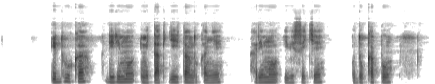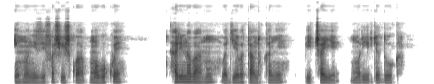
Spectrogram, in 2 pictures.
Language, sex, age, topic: Kinyarwanda, male, 18-24, finance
